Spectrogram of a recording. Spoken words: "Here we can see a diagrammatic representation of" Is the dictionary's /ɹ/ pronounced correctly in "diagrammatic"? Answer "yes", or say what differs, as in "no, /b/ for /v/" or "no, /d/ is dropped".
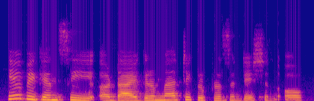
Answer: yes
